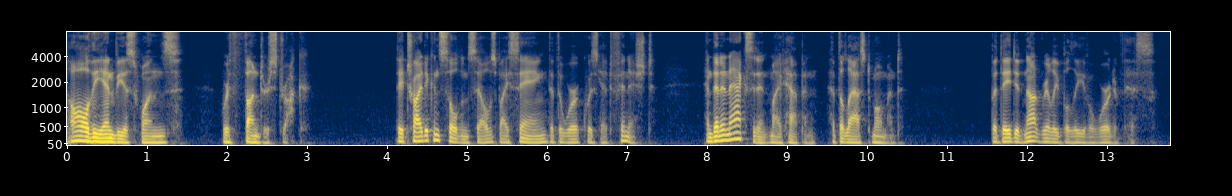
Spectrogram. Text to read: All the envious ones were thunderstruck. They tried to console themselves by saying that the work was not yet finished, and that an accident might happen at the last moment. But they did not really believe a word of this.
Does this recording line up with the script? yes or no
no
